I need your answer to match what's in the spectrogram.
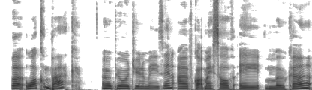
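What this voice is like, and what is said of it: Weird-sounding, freshly woken voice. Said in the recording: “my voice is going to sound super weird right now because I've been awake for about an hour”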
